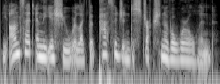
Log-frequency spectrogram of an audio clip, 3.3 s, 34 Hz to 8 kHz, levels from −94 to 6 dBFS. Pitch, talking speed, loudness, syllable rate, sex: 185 Hz, 255 wpm, -16 LUFS, 6.8 syllables/s, female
